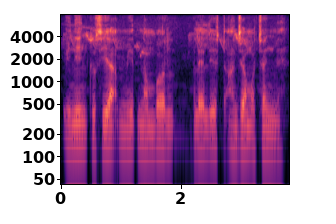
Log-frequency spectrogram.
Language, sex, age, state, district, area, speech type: Santali, male, 30-45, Jharkhand, East Singhbhum, rural, read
